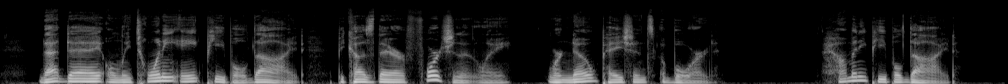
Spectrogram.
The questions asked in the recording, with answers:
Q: How many people died?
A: 28 people died.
